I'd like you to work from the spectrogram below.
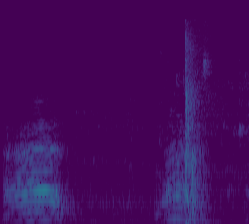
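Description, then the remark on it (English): Liquor is poured into a cup in two short bursts, a trickling, gurgling pour with a brief splashy spike in the second, while a voice is faintly heard. “You like, pour me something in there?”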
